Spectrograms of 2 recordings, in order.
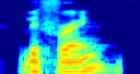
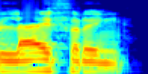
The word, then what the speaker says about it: Lijfering: king of vintage welcome to ot podcast jasper liffering from amsterdam vintage watches a little shop in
